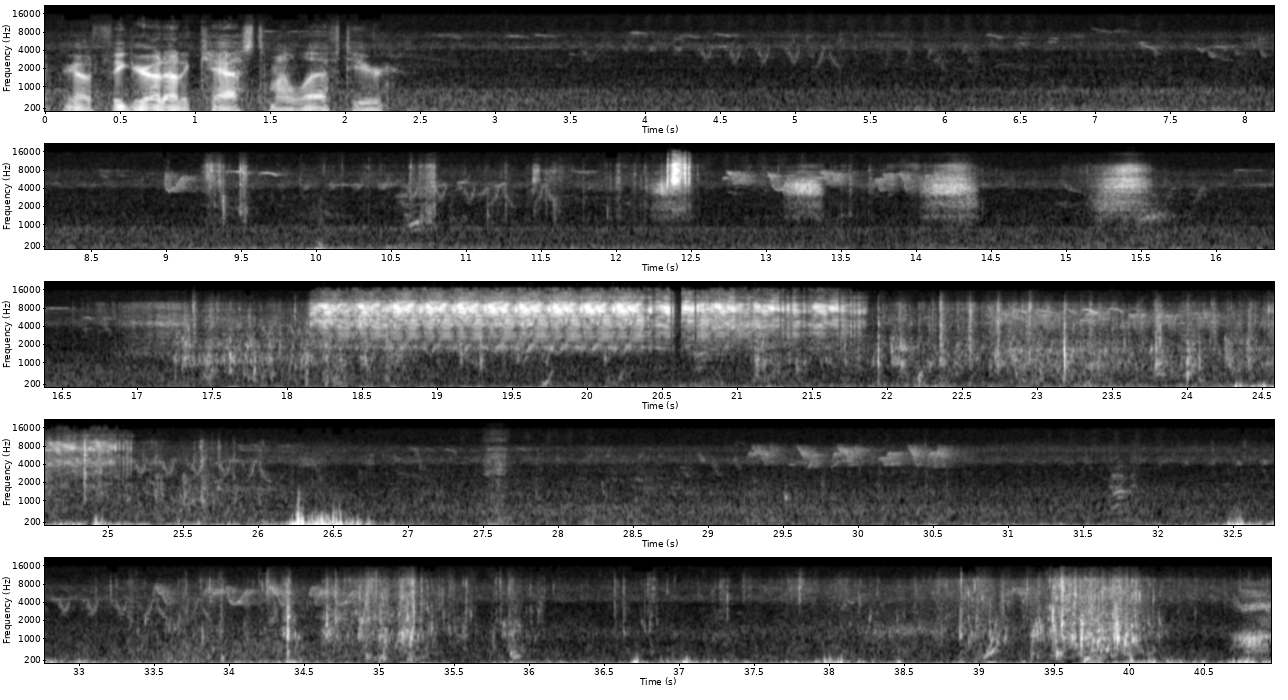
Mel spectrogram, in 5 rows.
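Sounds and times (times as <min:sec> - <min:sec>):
bird rattling buzz: 0:10.4 - 0:14.5, 0:16.8 - 0:25.6
birds short sharp calls: 0:10.4 - 0:15.8.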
